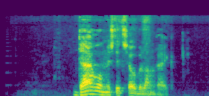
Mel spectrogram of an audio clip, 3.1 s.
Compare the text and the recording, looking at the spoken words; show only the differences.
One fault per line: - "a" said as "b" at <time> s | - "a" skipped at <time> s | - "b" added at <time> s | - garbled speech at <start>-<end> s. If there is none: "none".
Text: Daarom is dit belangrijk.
- "zo" added at 1.9 s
